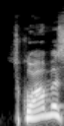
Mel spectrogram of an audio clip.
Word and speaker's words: squamous: Squamous cell? Mm-hmm. Squamous cell more serious than basal cell.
